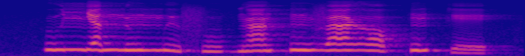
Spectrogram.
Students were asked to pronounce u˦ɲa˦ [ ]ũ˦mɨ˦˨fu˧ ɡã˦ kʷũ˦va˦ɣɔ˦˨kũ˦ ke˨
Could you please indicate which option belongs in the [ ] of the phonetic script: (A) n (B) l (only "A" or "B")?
A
